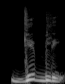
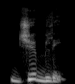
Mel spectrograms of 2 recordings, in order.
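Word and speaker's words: Ghibli: Italian it is pronounced gibli with a hard G in Japanese the G is soft jibli either way the profusion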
